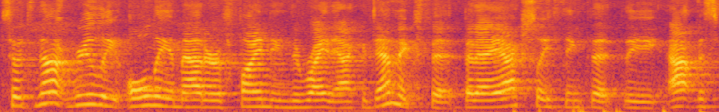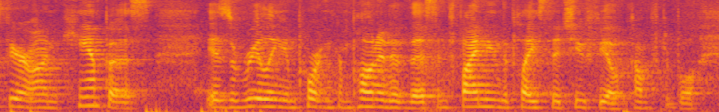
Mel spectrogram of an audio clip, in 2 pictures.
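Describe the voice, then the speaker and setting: Amid noticeable background noise and audible room echo, a woman with an American accent talks fairly quickly at a medium pitch, with ordinary pitch variation and hardly any pauses. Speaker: diplomat. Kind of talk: interview. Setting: audience of students. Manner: fast.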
